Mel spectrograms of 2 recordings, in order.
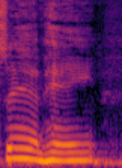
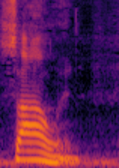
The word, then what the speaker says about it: Samhain: solid and again it looks like should be pronounced Samhain but actually when I'm what I've learned it as pronounced solid and you see that the first of November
